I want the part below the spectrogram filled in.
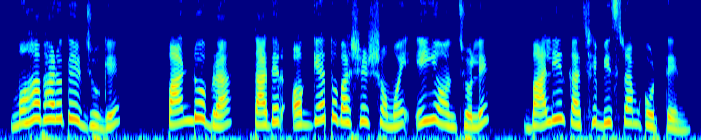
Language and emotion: Bengali, neutral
